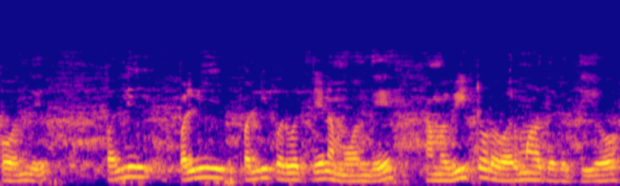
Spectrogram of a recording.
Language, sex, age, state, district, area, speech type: Tamil, male, 18-30, Tamil Nadu, Tiruvarur, urban, spontaneous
